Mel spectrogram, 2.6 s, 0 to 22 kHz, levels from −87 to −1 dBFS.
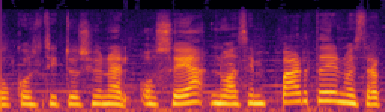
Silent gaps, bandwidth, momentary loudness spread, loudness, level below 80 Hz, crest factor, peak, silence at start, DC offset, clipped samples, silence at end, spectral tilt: none; 14.5 kHz; 5 LU; -17 LUFS; -44 dBFS; 12 dB; -4 dBFS; 0 s; under 0.1%; under 0.1%; 0.05 s; -4.5 dB/octave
